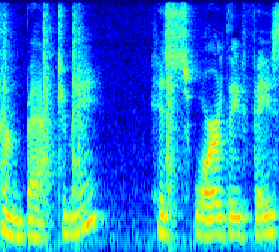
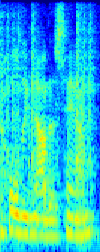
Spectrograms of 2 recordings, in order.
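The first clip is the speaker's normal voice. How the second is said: plain reading voice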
